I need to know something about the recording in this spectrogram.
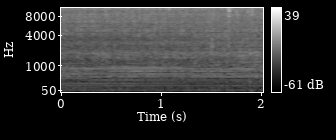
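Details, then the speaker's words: Espresso machine vibration pump after manual priming cleared an air pocket, now delivering a steady stream; steady even buzzing hum with no sputter or gurgle; normal vibration pump operation. "now we have actually primed the pump and we want to get a steady stream here and that's pretty good so we've actually primed the pump manually"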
